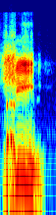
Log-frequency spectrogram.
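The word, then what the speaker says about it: Xi: to meet with the she? Am I saying that right? Is it she Z? You are saying you are saying it right. Yes, she.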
